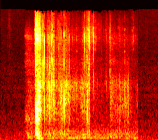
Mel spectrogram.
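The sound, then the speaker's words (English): A single loud crunch as a boot steps down on a pine cone in dirt, followed by a couple of seconds of dry crackling and crumbling as the weight settles, with no voices. “what that boot is stepping on. Oh, Megan, a pine cone.”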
